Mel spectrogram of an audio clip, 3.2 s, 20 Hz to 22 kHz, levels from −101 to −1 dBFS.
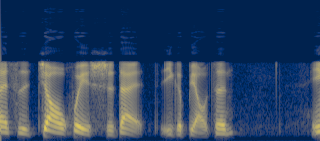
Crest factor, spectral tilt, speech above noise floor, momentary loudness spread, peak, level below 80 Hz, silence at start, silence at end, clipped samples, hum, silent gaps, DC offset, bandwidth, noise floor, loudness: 18 dB; -4.5 dB/octave; 43 dB; 11 LU; -6 dBFS; under -90 dBFS; 0 s; 0 s; under 0.1%; none; none; under 0.1%; 4.8 kHz; -68 dBFS; -25 LUFS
